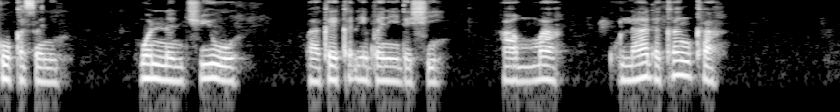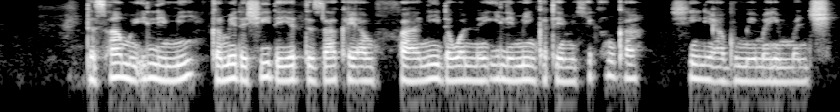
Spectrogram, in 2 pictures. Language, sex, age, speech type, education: Hausa, female, 15-29, spontaneous, secondary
